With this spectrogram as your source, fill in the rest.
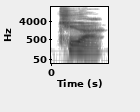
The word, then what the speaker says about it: tu as: You have, tu as, tu as. Notice I'm not pronouncing the S at the end of the syllable.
